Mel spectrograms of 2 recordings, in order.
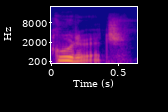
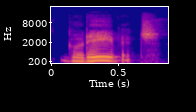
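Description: First: Gurevich stressed on the first syllable, GOO-re-vich; Americanized pronunciation. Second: Gurevich stressed on the second syllable, gu-RAY-vich; original Russian stress. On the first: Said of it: "the stress on the first syllable". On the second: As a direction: put the weight on the middle of Gurevich. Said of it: "I really Americaned that". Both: Shown as a demonstration.

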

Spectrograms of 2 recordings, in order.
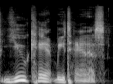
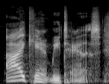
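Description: First: Heated, with "You" the strongest word; stress on YOU. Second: Heated, with "I" the strongest word; stress on I. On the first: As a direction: lean on "You", then fall away. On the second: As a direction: lean on "I", then fall away. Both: A narrator's reading. Angry contrast of you and I.

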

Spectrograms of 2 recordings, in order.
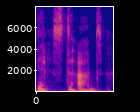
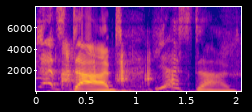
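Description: First: Said in the usual way. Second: Loud, high shout of approval; triumphant cheer. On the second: Acted. Son cheers Dad winning singer over, triumphant shout. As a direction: yell it proudly, pitch way up.

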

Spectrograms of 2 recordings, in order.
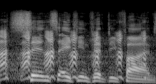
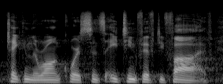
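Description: First: Laughing through the words. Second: Said in the usual way. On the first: Real, not acted. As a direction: chuckle the date out. Repeats date through laughter.

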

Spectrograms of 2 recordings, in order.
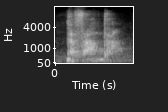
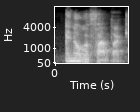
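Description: First: Voiceless whisper on Fanta; disbelieving whisper. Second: Said in the usual way. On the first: Acted. Vlogger repeats a client's drink choice to her viewers, whispered in disbelief.

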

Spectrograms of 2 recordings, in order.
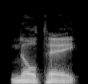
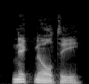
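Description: First: Nolte said the French way, nol-TAY with a final ay; French-sounding Nolte. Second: Said in the usual way. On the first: Shown as a demonstration. Host slips into French for Nolte, sounding like nol-TAY. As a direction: give Nolte a French accent, ending on ay. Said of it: "I gave him the French name". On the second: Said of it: "I don't know why I gave him the French name".

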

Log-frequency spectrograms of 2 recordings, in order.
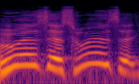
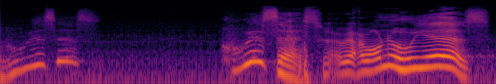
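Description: First: High, loud uproar of the crowd; crowd shouting. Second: High, puzzled bystander's question. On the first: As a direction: shout it out like the whole city asking. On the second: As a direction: ask it like a confused bystander. Someone in the crowd is puzzled. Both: Acted.

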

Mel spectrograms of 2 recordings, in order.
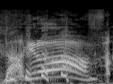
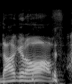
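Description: First: Shouted, slow and high; loud slow shout. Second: Said in the usual way. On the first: Real, not acted. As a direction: yell it out slowly, laughing.

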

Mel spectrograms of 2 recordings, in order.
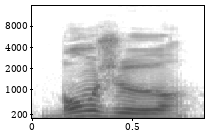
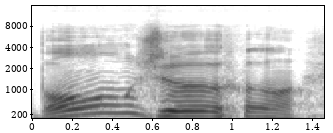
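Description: First: Quick, compact "Bonjour"; French-style bonjour. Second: Long, higher, stretched Swiss French "Bonjour"; Swiss French accent. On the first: Host contrasts with the Swiss take, brisk French "Bonjour". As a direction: say "Bonjour" the French way, without stretching it. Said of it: "See the difference?". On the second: Host contrasts with the French take, slow Swiss French accent. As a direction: drag out each syllable in mock Swiss French. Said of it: "The Swiss goes". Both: Shown as a demonstration.

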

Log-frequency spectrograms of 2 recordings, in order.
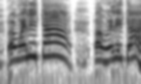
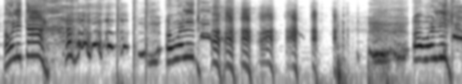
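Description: First: Grito agudo de niño llamando. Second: Gritos agudos de niño entre carcajadas; gritando y riendo. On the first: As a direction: grita como niño que entra corriendo. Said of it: "empieza a gritar". (niño gritando agudo a la abuela) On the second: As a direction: grita llamando y suelta la risa. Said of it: "empieza a gritar y a reírse". (niño grita a la abuela entre carcajadas) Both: Retold or imitated.

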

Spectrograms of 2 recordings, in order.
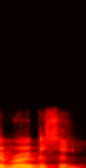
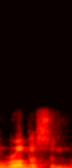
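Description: First: First syllable of Roberson rhymes with "go"; long-O pronunciation. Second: First syllable of Roberson said "rob"; short-O pronunciation. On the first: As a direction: say Roberson as ROH-ber-son. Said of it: "I'm not sure how to". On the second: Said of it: "I'm not sure how to, which way it is". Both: Shown as a demonstration.

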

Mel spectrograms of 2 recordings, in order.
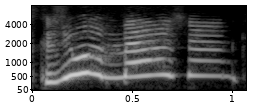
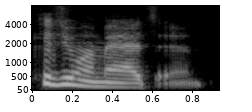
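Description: First: High, disbelieving cry; shocked exclamation, pitched way up; could you imagine, thrown up high in disbelief; incredulous. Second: Low, softer echo to herself; could you imagine, repeated low and soft; muttered repeat. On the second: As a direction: drop it low and quiet. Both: Real, not acted.

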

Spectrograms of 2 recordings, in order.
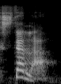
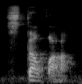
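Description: First: "Stella" with a light L flicked at the front of the mouth; Swedish L. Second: "Stella" with a hard, dark L from the back of the throat; Russian L. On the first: Actor showing the Swedish L to the host, "Stella" lightly flicked. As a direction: say "Stella" higher, light and airy. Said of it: "And then Swedish would be like". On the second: Actor showing the Russian L to the host, "Stella" with a throaty L. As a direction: say "Stella" lower and softer, the L held back. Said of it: "this is Russian, like". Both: Shown as a demonstration.

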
